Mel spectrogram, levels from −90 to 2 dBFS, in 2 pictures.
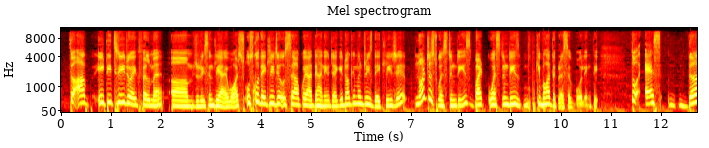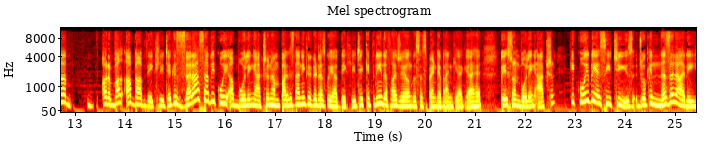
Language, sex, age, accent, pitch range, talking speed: Hindi, female, 30-49, native, 175-250 Hz, 195 wpm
